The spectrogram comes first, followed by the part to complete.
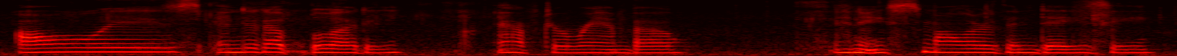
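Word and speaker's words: Rambeau: and Rambo is spelled R-A-M-B-E-A-U. Rambo. Kind of cute.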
